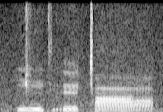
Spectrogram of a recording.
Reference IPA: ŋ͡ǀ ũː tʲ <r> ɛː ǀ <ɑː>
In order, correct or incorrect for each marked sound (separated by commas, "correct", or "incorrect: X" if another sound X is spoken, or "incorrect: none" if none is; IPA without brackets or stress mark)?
correct, correct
